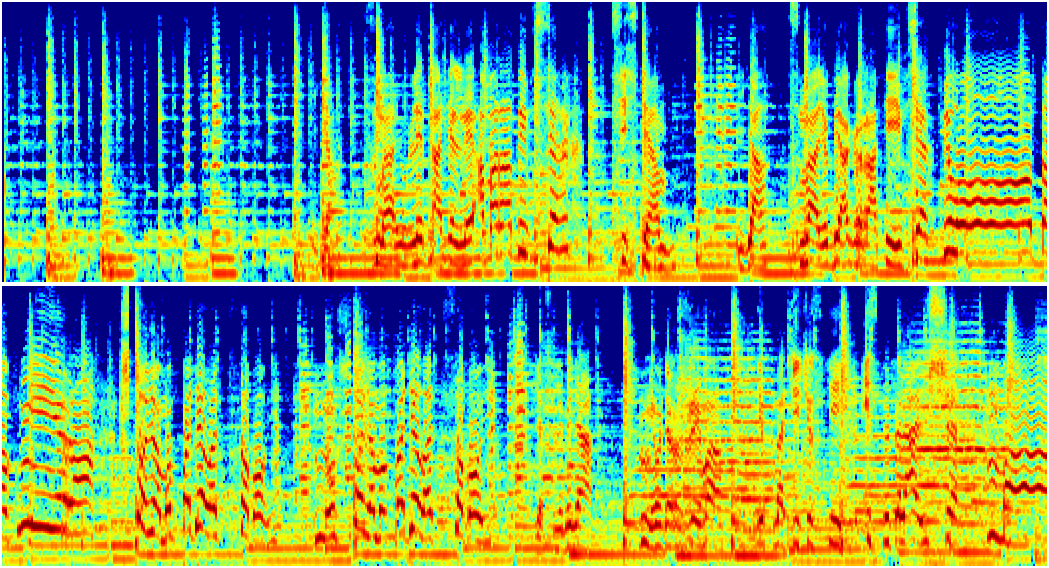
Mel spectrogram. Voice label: monolog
